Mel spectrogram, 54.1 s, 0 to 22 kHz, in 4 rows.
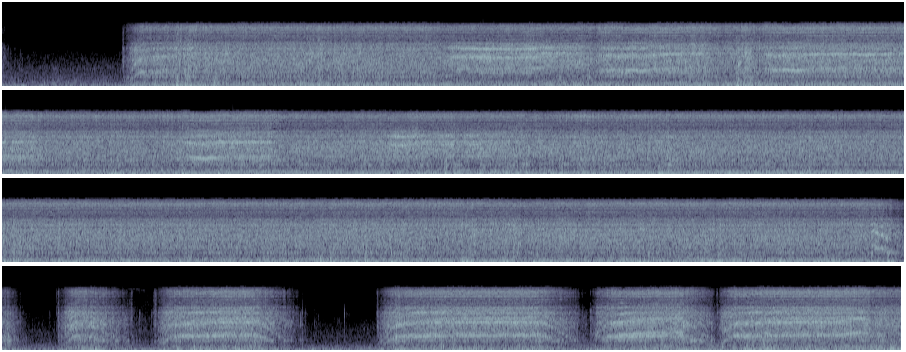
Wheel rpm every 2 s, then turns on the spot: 10, 180, 230, 220, 220, 230, 230, 230, 230, 230, 230, 230, 230, 230, 230, 230, 230, 230, 230, 230, 70, 80, 60, 130, 130, 130, 200.
48-50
